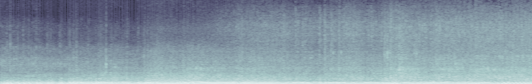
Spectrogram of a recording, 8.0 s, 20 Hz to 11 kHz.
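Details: 2015 Polaris Switchback Assault snowmobile two-stroke after spark plug replacement for no-start and misfire: loud, busy idle holding an even buzz with slight drift, no stumbles or dropouts; started on second pull, normal idle.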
